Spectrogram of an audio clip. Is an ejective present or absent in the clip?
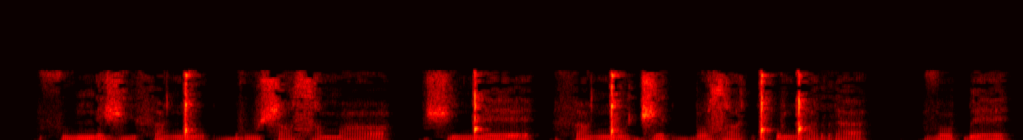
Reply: present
